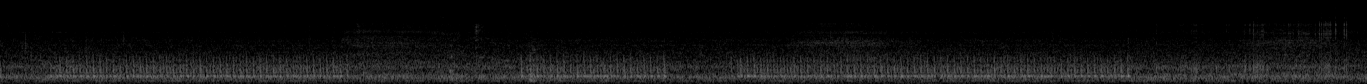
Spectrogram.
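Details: Cats sleeping together in winter, purring steadily and continuously in a soft pulsing drone that barely changes over the whole stretch, with a faint hum underneath.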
